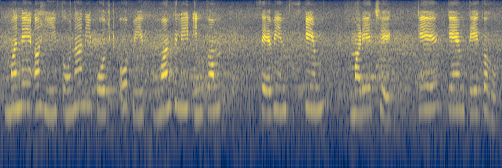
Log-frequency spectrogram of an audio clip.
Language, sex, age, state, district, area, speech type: Gujarati, female, 18-30, Gujarat, Valsad, rural, read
